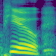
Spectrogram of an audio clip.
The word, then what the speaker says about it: Pugh: Florence Pugh? – Pugh.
